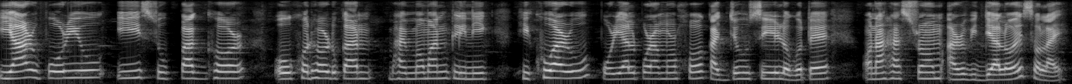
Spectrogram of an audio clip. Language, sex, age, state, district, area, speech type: Assamese, female, 30-45, Assam, Dhemaji, rural, read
